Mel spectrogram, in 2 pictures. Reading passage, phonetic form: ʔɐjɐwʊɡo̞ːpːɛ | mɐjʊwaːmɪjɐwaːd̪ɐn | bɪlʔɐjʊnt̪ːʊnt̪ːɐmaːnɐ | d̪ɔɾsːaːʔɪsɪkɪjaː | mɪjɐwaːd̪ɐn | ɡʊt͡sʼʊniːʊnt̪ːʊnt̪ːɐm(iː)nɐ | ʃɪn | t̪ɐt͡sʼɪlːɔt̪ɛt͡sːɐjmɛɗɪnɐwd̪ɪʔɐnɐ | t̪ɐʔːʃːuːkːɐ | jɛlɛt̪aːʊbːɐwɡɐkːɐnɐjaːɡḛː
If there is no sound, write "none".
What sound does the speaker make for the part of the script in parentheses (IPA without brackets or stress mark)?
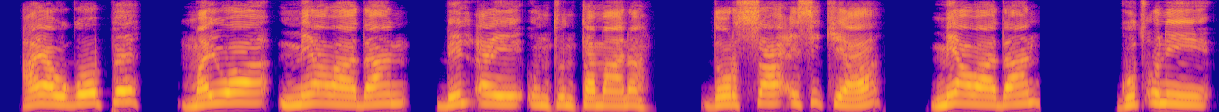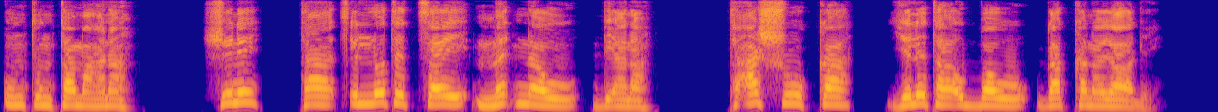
aː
